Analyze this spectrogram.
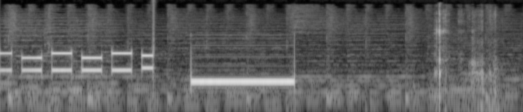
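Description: Telephone keypad tones open a phone line for a radio call-in: about six quick, evenly spaced dual-tone beeps, then a single steady tone lasting about a second, followed by low line noise.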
